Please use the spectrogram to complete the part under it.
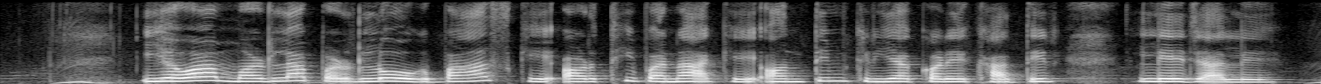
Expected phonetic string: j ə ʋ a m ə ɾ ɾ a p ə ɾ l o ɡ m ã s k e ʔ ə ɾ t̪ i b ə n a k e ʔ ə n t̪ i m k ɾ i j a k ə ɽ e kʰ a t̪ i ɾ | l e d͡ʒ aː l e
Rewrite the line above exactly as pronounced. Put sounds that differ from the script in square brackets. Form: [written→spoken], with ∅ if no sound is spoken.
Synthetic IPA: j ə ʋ a m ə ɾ [ɾ→l] a p ə ɾ l o ɡ [m→b] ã s k e ʔ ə ɾ [t̪→t̪ʰ] i b ə n a k e ʔ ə n t̪ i m k ɾ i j a k ə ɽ e kʰ a t̪ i ɾ | l e d͡ʒ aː l e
